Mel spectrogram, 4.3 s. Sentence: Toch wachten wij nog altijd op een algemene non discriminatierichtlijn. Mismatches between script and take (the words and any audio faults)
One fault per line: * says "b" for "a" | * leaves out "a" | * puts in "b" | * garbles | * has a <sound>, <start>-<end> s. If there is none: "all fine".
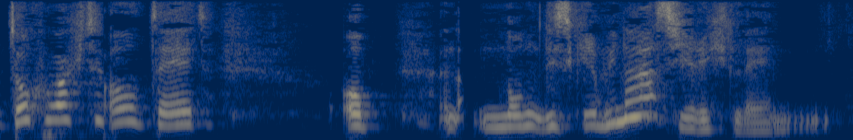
* leaves out "wij nog"
* leaves out "algemene"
